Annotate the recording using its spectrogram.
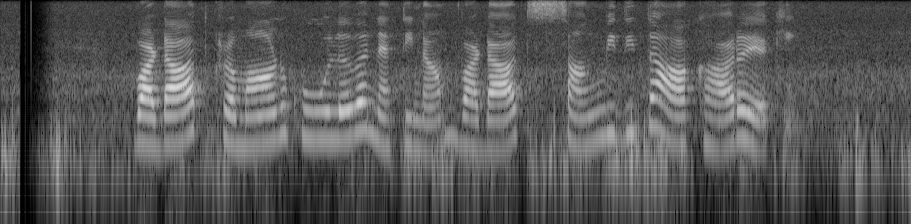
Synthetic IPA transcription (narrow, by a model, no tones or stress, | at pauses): ʋaɖaːt̪krəmaːɳukuːləʋənæt̪inamʋaɖaːt̪saŋʋid̪it̪əaːkaːɾəjəkḭŋ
